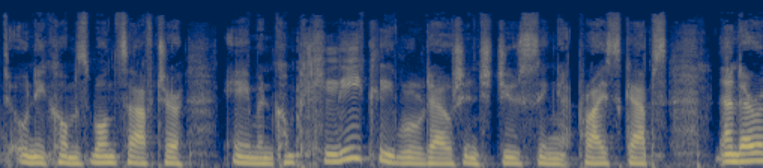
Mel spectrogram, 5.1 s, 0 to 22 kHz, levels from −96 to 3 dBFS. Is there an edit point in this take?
yes; 3 cuts; at 1.5 s, 1.8 s, 3.8 s

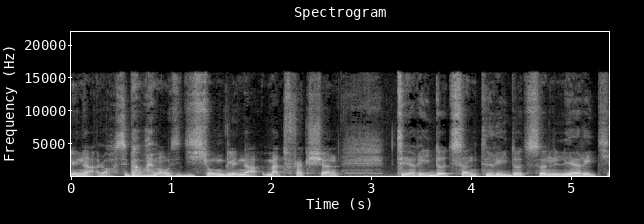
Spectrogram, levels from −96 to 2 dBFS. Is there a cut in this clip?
no; 0 cuts

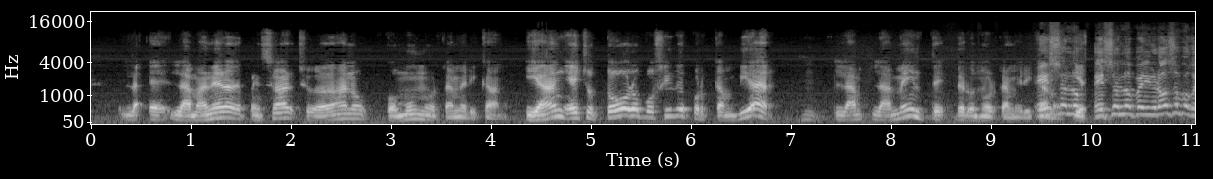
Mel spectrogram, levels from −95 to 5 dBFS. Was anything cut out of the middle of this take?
yes; 3 cuts; at 2.1 s, 7.3 s, 9.9 s

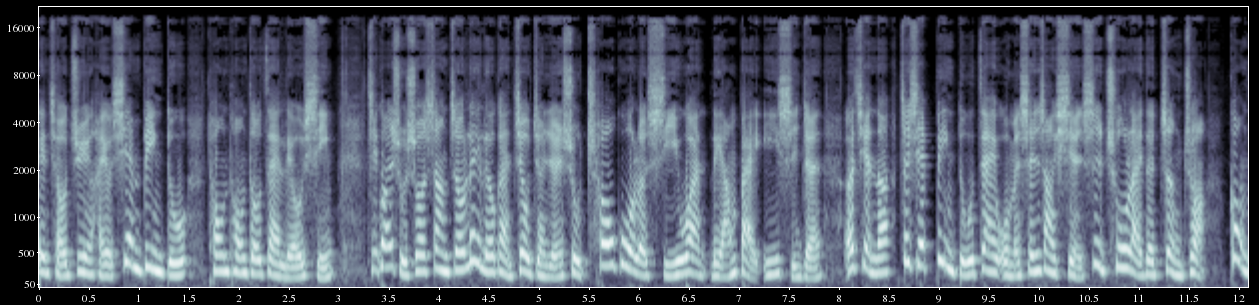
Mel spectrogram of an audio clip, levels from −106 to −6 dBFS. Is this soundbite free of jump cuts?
no; 1 cut; at 8.5 s

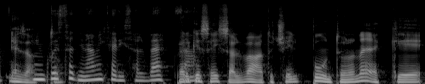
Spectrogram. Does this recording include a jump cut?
no; 0 cuts

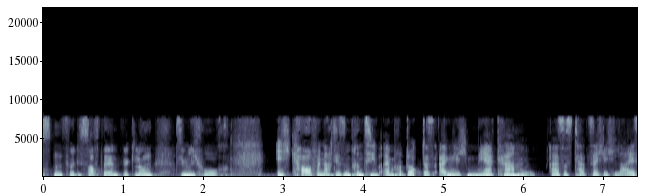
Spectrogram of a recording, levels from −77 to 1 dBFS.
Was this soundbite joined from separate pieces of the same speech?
yes; 3 cuts; at 1.6 s, 4.2 s, 6.2 s

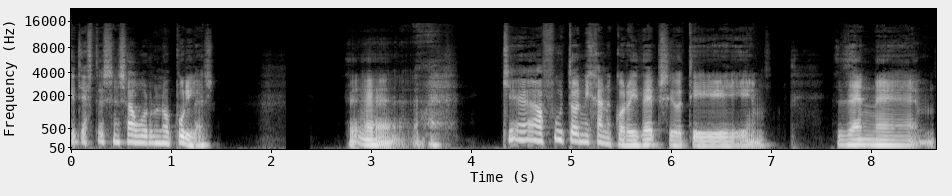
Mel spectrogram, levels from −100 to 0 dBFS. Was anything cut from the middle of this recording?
no; 0 cuts

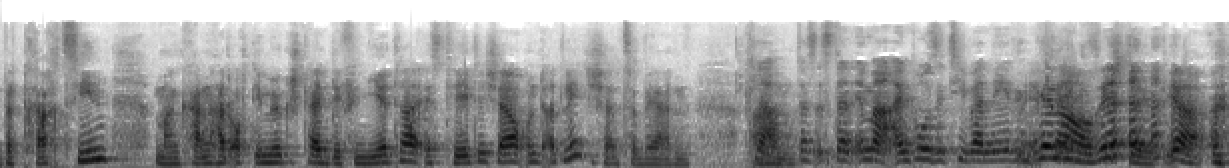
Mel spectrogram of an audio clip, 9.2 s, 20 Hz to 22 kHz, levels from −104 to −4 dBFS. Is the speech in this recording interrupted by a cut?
no; 0 cuts

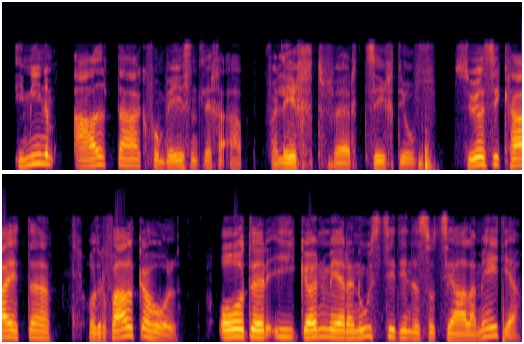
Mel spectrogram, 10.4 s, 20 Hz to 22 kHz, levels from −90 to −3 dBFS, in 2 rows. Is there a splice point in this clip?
yes; 3 cuts; at 2.5 s, 6.0 s, 7.2 s

